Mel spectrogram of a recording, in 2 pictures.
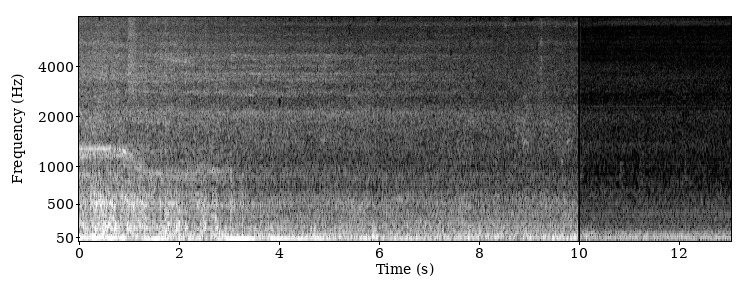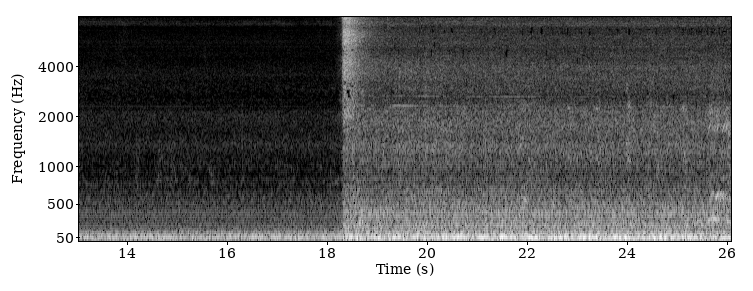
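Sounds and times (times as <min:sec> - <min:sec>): train low rumble: 0:00.0 - 0:26.0
loud rushing hiss: 0:18.2 - 0:26.0.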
